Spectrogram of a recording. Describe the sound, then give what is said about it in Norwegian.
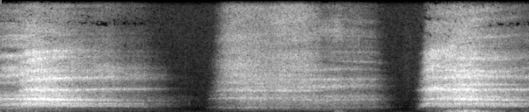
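Slow, deep breaths drawn in through the mouth only, each a long, deep inhale, then let out in a loose, releasing exhale; three long airy passes with brief pauses between, no talking. “Og så innpustet er ganske sånn langt og Lenge? Og, langt og dypt, liksom?”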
